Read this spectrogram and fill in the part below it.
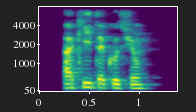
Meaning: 1. caution, guaranty, bail 2. deposit 3. security deposit
- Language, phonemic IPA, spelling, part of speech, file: French, /ko.sjɔ̃/, caution, noun, LL-Q150 (fra)-caution.wav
